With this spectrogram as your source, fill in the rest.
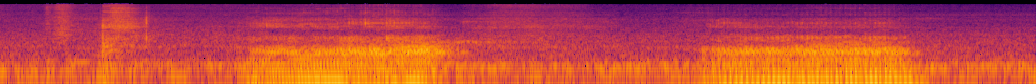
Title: pug sleeping dreaming snoring !!!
